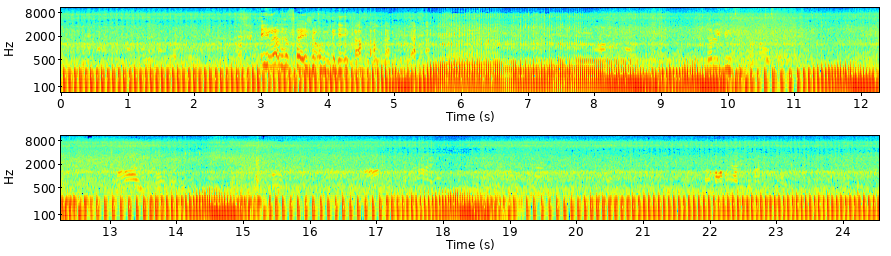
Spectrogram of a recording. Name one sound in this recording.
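Floodwater rushes and churns nearby.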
